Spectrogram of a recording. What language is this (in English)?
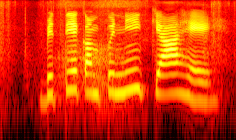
Hindi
